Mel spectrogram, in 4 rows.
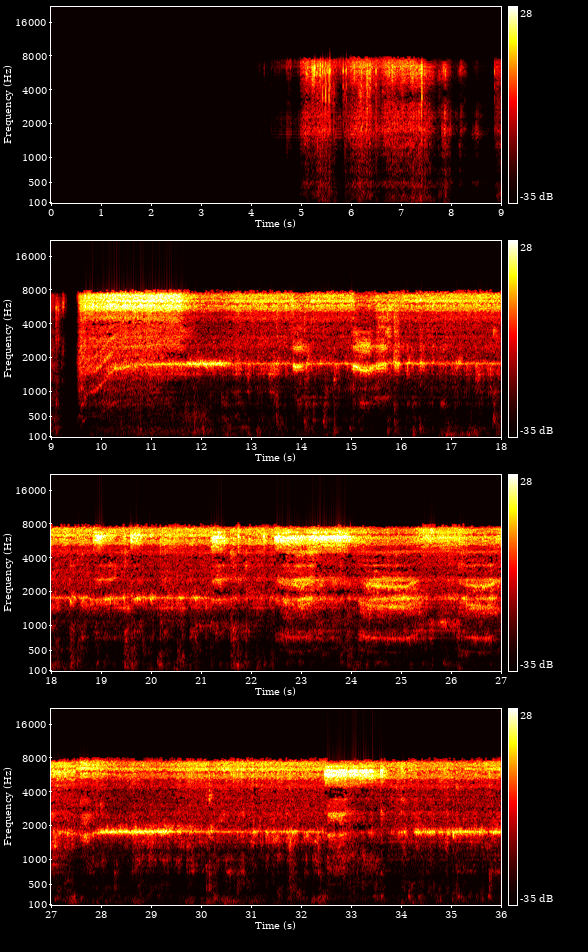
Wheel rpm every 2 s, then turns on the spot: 0, 0, 10, 20, 40, 200, 230, 230, 230, 230, 230, 230, 220, 220, 230, 230, 230, 230.
4-8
